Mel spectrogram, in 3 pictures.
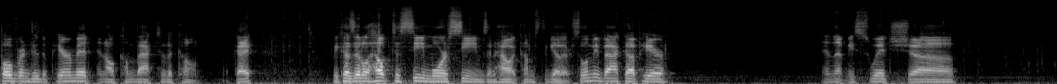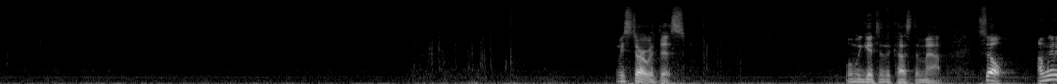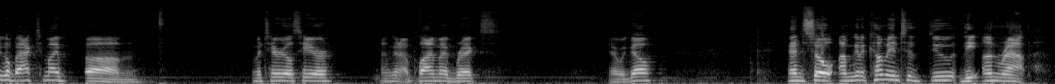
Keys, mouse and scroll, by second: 2.0 scroll, 2.7 Escape, 2.9 Escape, 3.5 scroll, 5.4 ctrl+z, 7.7 click, 9.5 Escape, 9.7 Escape, 9.9-10.9 typing, 13.1-13.8 typing, 13.2 click, 13.6 shift+click, 14.1 shift+click, 14.5 shift+click, 15.6 Return, 16.6 typing, 17.9 Return, 19.5 right click, 21.2 click, 24.2 click, 25.4 right click, 26.7 click, 27.9 right click, 31.1 click.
